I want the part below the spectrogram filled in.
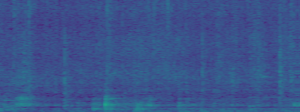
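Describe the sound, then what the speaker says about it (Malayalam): Sliced coconut and onion fry in oil for a soya roast, giving a continuous close sizzle broken by scraping stirs and a few light clinks. "ഇനി ഇതൊന്ന് നാളികേരവും ഉള്ളിയും കൂടി ഒന്ന് ഫ്രൈ ആവട്ടെ കേട്ടോ"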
